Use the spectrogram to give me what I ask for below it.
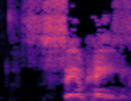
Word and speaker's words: Samhain: Their pay-per-view for the month of October, and you'll never know it by the way it's spelled, but it's Samhain or something like that.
